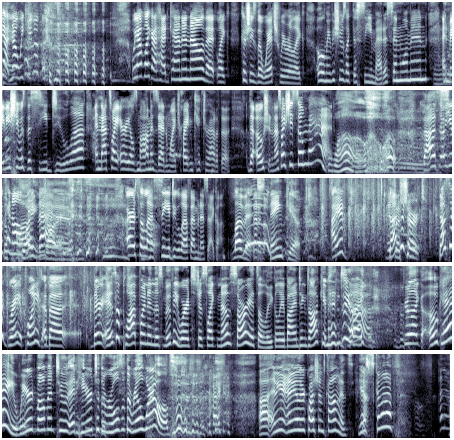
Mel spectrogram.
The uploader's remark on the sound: Recorded live at the Jewelbox Theater in Seattle!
